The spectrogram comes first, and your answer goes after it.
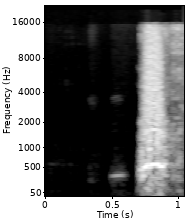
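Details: Single forceful bark from a German Shepherd being provoked in a dog challenge at a home in Perumbavoor, Kerala. A brief soft note comes first, then a loud, broad-band bark with a short tail.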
